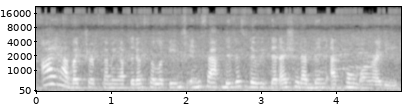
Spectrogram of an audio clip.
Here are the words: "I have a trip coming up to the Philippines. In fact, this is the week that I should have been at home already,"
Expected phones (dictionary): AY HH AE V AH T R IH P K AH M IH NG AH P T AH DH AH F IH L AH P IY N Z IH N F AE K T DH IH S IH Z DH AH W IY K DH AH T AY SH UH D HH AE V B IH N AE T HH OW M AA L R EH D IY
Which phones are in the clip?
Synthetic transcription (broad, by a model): AY HH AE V AH T R IH P K AH M IH NG AH P T AH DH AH F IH L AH P IY N S IH N F AE K T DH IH S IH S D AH W IY K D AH T AY SH UH D HH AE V B IH N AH T HH OW M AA L R EH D IY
